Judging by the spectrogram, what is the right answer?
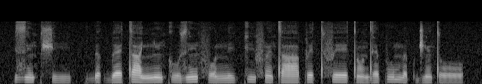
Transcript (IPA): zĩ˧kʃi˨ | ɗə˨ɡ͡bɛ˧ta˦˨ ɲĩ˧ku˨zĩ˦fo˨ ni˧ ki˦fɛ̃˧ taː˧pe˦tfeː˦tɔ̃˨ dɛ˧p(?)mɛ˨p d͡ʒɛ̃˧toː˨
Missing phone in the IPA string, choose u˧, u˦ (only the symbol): u˦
